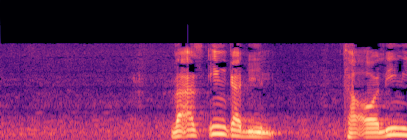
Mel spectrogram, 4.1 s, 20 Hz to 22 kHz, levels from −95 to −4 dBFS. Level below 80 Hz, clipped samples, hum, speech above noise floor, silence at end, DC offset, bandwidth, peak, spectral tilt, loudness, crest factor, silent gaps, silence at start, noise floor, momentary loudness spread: -50 dBFS; under 0.1%; none; 25 dB; 0 s; under 0.1%; 6.4 kHz; 0 dBFS; -7 dB/octave; -16 LUFS; 18 dB; none; 0 s; -39 dBFS; 24 LU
